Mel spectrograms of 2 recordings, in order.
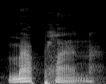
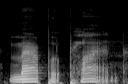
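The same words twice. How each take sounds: First: MAP PLAN joined on a single firm p; one shared consonant. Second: MAP PLAN with an "uh" between: "mappa plan"; extra vowel inserted. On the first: Teacher listing correct examples, one shared consonant. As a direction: flow "map" into "plan" without a break. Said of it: "making one impactful sound for both". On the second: Teacher demonstrating a wrong pronunciation, extra vowel inserted. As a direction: add a schwa after "map" before "plan". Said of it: "avoid bringing any other sound between". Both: Shown as a demonstration.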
